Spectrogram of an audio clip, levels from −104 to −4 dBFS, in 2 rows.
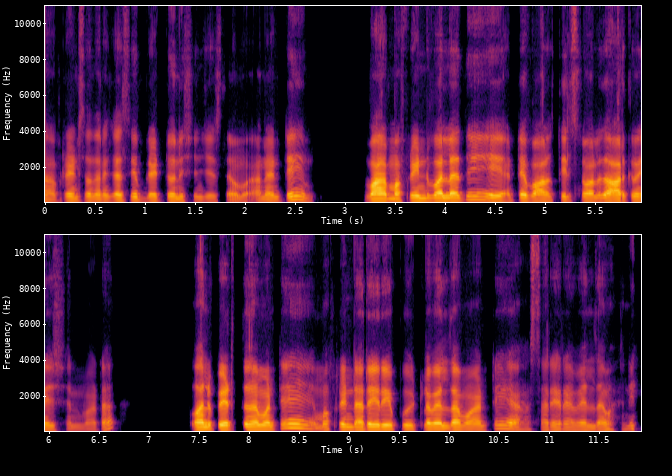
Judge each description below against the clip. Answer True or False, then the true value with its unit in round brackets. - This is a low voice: True (130 Hz)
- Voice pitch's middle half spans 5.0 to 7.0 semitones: False (2.7 semitones)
